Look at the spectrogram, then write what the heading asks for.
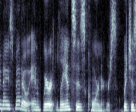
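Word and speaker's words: Lantz Corners: this other really nice Meadow and we're at Lan's Corners which is spelled l a n TZ Lan's Corners which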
